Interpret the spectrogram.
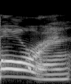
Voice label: "BORING", Australian; Worms Armageddon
